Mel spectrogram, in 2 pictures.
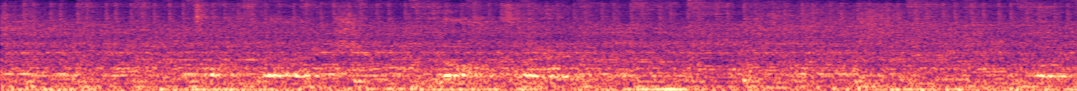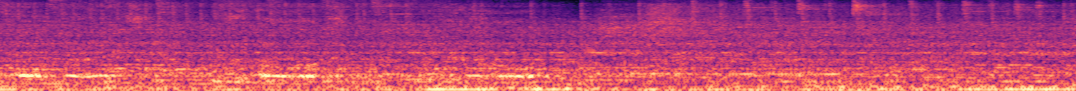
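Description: Death metal band playing live: distorted electric guitars, bass guitar and drums in a dense, loud, continuous wall of sound.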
